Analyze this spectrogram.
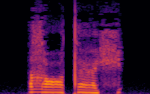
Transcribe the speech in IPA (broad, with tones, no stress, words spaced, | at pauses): zɑ̤˦tæ̤˦ç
